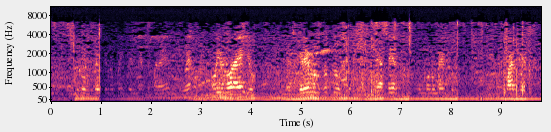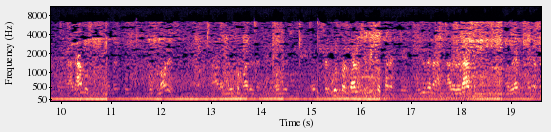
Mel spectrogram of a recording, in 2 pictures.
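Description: A man speaks out loud, close by.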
